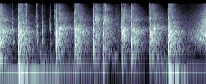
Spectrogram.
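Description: Typing sound effect: rapid, irregular keystroke clicks, about six or seven a second, as title text is typed out.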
